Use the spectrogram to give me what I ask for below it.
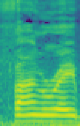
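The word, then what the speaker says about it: Whangārei: got a nice New Deal hey we're in Wang arrays pronounced whangarei but you can also call it bang rang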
